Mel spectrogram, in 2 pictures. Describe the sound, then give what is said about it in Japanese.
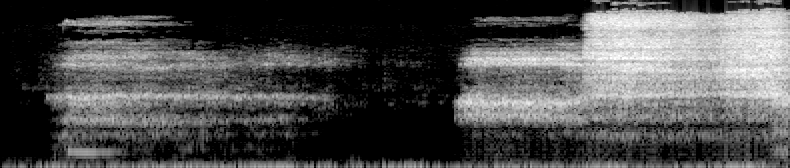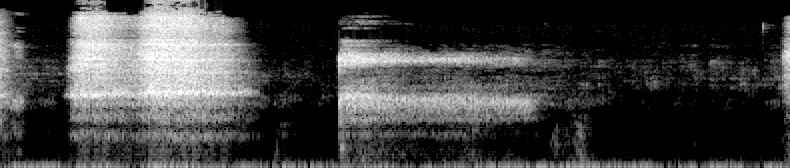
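Deep breathing from a person: a few long, airy, hissing breaths, each drawn out over seconds with short pauses between. The breaths are faint and there is no talk. “分かった、待って。ちょっと一旦深呼吸するかな。”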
